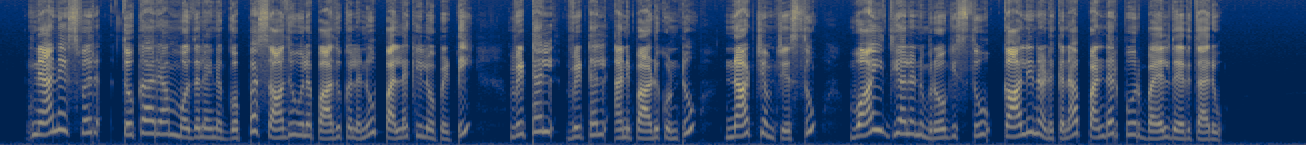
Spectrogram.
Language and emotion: Telugu, neutral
